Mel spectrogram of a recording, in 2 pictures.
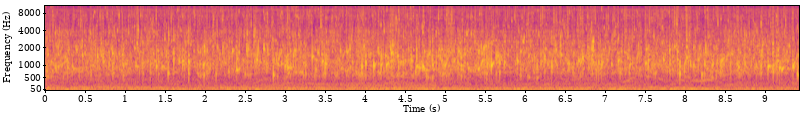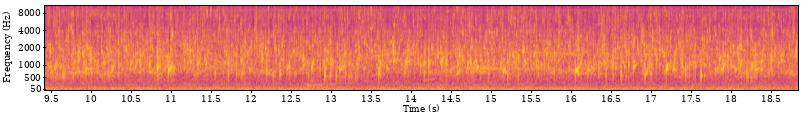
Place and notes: Bonya Residence Ghana - Little Stream in Bonya residence Ghana.
Little Stream in Bonya residence Ghana.
Date: 09.04.2022. Time: 8am. Temperature: 32°C.
subtle human and bird activity.
Format: AB.
Recording Gear: Zoom F4, RODE M5 MP.
Field and Monitoring Gear: Beyerdynamic DT 770 PRO and DT 1990 PRO.
Best listening with headphones for spatial immersion.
